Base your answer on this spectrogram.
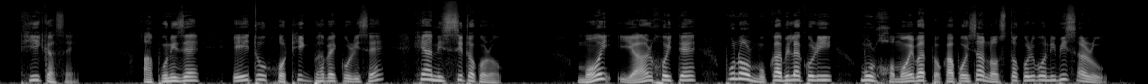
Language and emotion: Assamese, fearful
